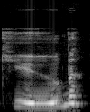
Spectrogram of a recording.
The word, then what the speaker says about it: cube: short U, Okay, and here we've got this silent E at the end, which makes the U say its name, cube.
